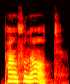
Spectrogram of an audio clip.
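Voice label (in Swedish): "pensionat", Swedish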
